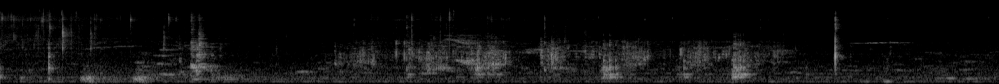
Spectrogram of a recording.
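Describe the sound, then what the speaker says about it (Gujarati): Peanuts fry in a pan of hot oil, giving a steady close sizzle with scattered crackles and small pops, while a person speaks intermittently over the cooking. "હવે આપણે સિંગદાણા તળી લેશું।"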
